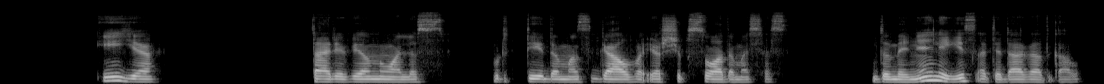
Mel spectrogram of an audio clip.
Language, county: Lithuanian, Vilnius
